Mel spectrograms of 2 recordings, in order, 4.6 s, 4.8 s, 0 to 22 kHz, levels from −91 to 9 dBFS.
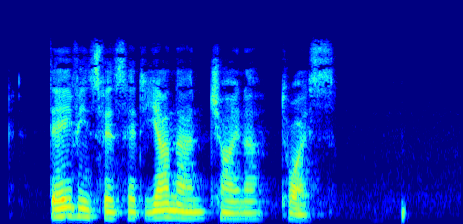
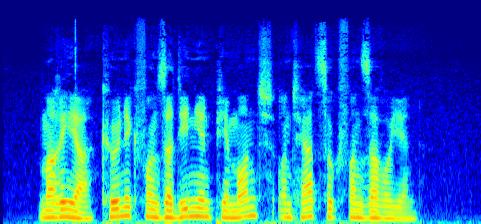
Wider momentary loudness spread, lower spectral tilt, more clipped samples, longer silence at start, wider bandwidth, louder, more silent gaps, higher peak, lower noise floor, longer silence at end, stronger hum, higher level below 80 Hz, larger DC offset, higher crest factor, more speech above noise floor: first, 22 LU vs 8 LU; second, -5 dB/octave vs -7 dB/octave; neither; about the same, 0.5 s vs 0.4 s; second, 11 kHz vs 14.5 kHz; second, -32 LUFS vs -21 LUFS; neither; second, -12 dBFS vs -4 dBFS; first, -76 dBFS vs -57 dBFS; about the same, 0.6 s vs 0.65 s; neither; second, -76 dBFS vs -46 dBFS; neither; about the same, 22 dB vs 18 dB; first, 45 dB vs 37 dB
